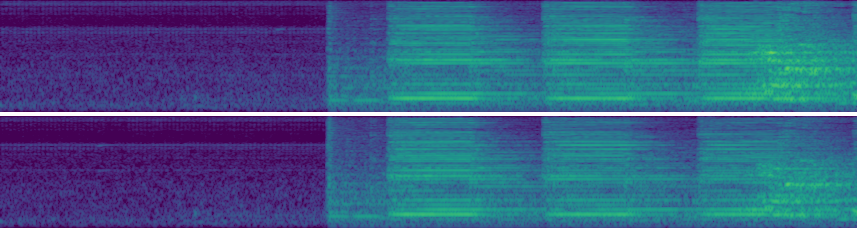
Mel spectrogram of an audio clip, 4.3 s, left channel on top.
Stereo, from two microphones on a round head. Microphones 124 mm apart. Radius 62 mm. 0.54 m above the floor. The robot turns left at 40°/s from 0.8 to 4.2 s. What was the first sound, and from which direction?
An alarm, 150° right.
